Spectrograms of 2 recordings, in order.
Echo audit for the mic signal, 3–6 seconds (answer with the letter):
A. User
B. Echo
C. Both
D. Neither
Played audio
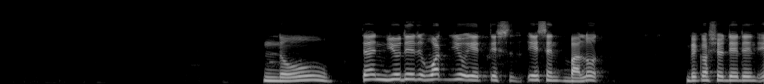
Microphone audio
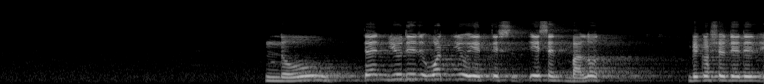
B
